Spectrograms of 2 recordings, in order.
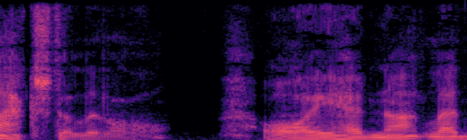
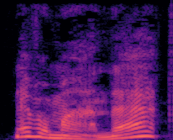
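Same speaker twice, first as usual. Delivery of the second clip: brisk, raised and impatient; 7 semitones higher, 4 dB louder than usual. Acted. Susanna brushes off Eddie's joke, impatient. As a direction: cut him off, no time for jokes. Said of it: "Susanna said impatiently".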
